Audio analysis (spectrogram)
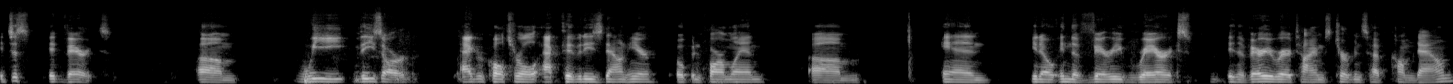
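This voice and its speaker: Loud and bright with a sharp tone, a man of medium pitch speaks fairly slowly in a flat monotone, leaving long, frequent pauses, the sound dry and close with no echo. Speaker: wind energy developer. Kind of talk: presentation to town board.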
